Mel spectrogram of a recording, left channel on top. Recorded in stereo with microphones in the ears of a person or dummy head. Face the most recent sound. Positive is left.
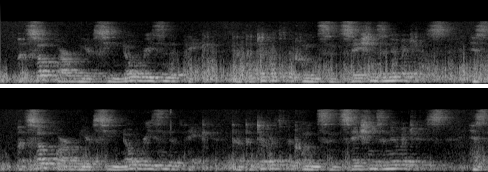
turn(degrees=-25)  # may be behind; listen again after turning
